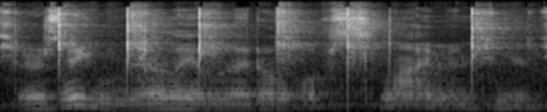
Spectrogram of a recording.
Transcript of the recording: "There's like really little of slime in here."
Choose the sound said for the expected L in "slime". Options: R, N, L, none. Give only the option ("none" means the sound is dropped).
L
